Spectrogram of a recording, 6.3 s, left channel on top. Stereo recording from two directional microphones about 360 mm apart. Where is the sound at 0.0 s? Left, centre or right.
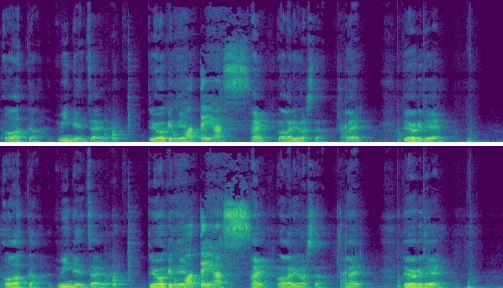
Centre.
